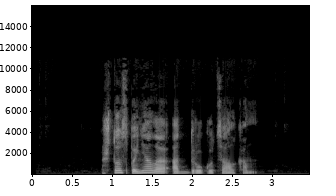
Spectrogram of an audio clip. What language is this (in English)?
Belarusian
